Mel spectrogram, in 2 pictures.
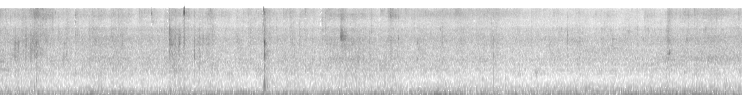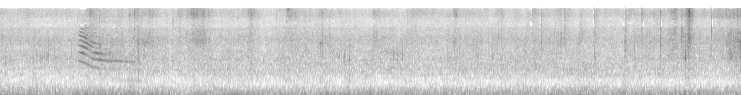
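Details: Kitten out in a yard during rainy weather utters one short, falling meow partway through, surrounded by constant low rumbling noise and scattered faint clicks.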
